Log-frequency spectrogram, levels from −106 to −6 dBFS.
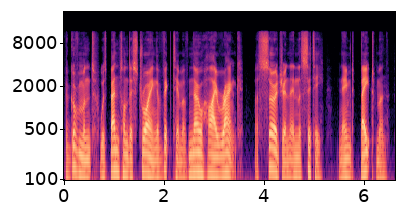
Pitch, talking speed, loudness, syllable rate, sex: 100 Hz, 170 wpm, -21 LUFS, 4.7 syllables/s, male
